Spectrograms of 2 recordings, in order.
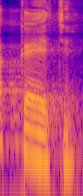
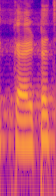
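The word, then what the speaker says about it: catch: सही उच्चारण इसका होगा कैच। ठीक है? कैच इसे कैटच नहीं पढ़ेंगे।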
